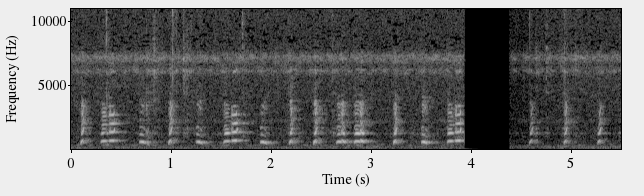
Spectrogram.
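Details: Forest quail call played as a lure for wild quail: a rapid series of soft, whimpering, slightly rising notes, about three per second, with a brief silent gap near the end.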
